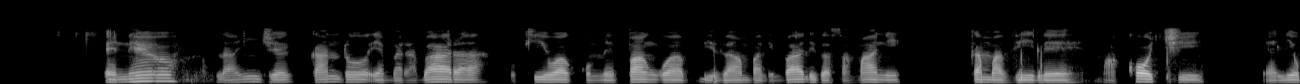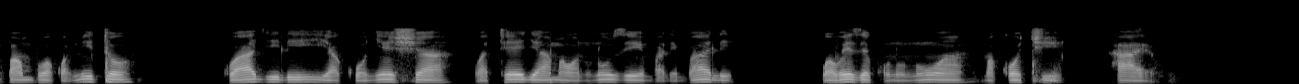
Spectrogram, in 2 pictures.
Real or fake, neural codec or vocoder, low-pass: fake; vocoder, 44.1 kHz, 128 mel bands every 512 samples, BigVGAN v2; 5.4 kHz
